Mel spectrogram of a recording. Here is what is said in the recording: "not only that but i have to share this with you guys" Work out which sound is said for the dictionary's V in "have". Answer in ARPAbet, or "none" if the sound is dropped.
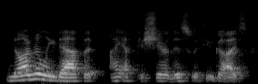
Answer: F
